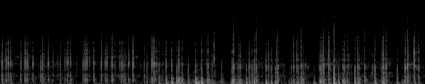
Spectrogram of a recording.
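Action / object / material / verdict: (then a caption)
tap / round plastic lid / plastic / none. A round orange plastic lid with a textured surface is tapped and scratched with fingertips and nails. The result is a quiet, steady stream of quick, dull taps and crackly scratches, weighted toward the low end, with each sound dying away almost at once.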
